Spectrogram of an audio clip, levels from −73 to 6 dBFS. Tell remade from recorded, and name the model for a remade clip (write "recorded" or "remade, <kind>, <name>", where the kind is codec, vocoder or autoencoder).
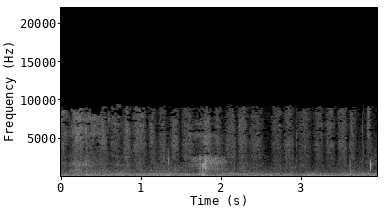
recorded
